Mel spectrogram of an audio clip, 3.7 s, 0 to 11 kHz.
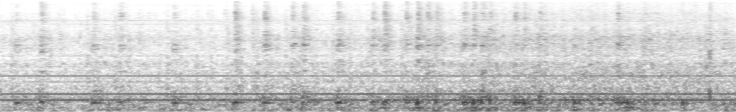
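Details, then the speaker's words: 1983 Beechcraft Bonanza B36TC after sitting about 13 years, restarted at full rich: slow, loping idle at a couple hundred rpm with a light steady ticking and no misses. Healthy idle with good oil pressure, alternator charging. "awesome it like literally it is just sitting here I laying at like a couple hundred RPM"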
